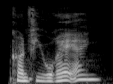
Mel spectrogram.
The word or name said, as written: konfigurering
